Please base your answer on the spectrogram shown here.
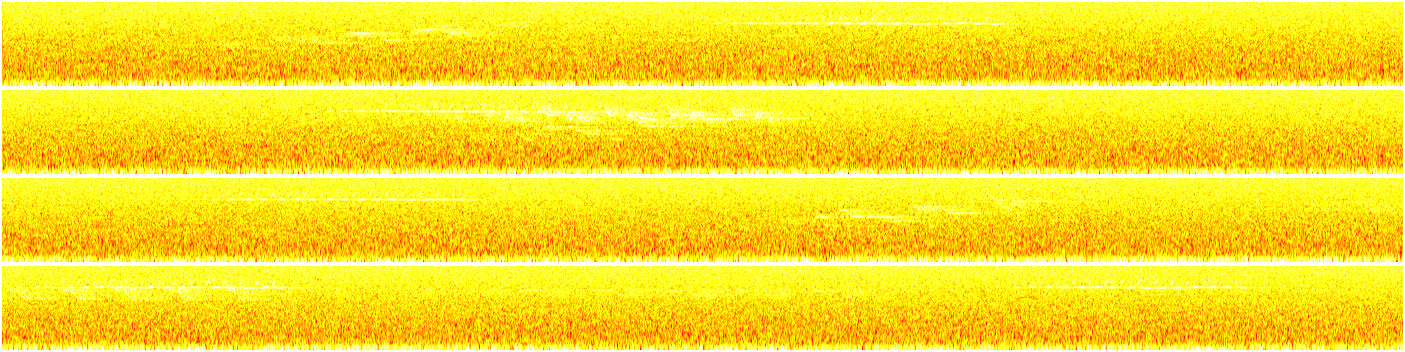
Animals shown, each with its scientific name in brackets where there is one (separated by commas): Dark-eyed Junco (Junco hyemalis), Swainson's Thrush (Catharus ustulatus), Ovenbird (Seiurus aurocapilla)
